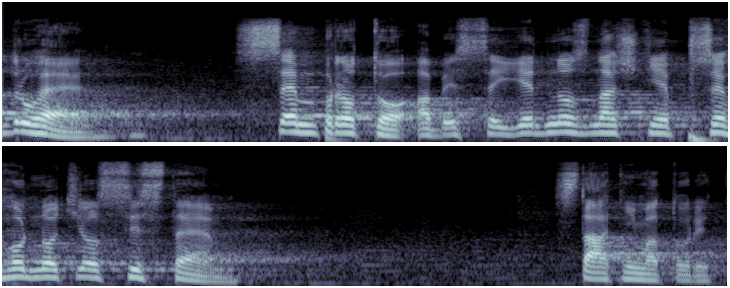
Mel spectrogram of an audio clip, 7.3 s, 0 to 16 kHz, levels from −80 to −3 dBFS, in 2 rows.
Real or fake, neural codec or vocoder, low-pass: real; none; 10.8 kHz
